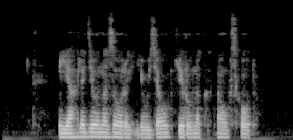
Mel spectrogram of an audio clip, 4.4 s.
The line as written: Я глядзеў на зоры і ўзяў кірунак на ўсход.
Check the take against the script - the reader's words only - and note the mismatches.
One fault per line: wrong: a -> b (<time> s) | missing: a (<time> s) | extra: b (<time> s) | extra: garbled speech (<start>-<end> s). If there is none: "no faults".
no faults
